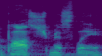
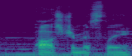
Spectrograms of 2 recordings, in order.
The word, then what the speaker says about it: posthumously: How do you pronounce posthumously? Oh, postumously. I'm stupid. Soon as I said it, I realized postumously.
